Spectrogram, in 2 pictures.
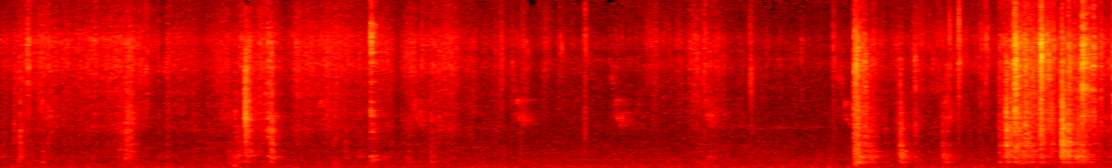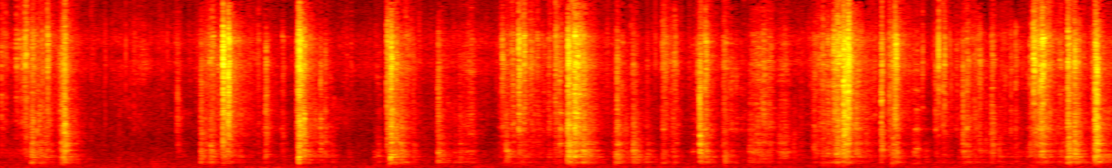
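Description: Someone climbing down an extension ladder, with irregular knocks and clatter of feet and hands on the rungs. The knocking starts about eight seconds in after a quiet stretch and grows more frequent toward the end.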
